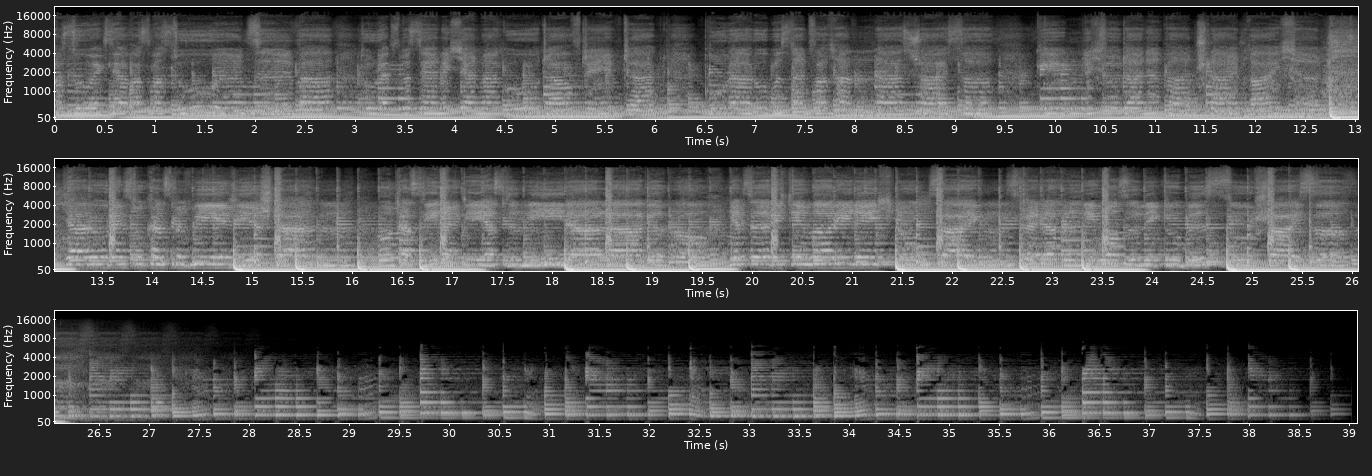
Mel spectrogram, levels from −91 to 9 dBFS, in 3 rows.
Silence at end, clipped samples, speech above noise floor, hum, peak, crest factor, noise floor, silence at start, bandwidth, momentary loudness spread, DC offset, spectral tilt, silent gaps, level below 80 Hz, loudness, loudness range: 0.8 s; under 0.1%; 33 dB; none; 0 dBFS; 16 dB; -48 dBFS; 0 s; 16 kHz; 18 LU; under 0.1%; -5.5 dB/octave; none; -18 dBFS; -16 LUFS; 16 LU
